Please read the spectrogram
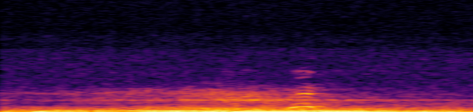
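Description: A motor vehicle passing by on the road, its engine hum swelling to a peak about a second in and then fading away.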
